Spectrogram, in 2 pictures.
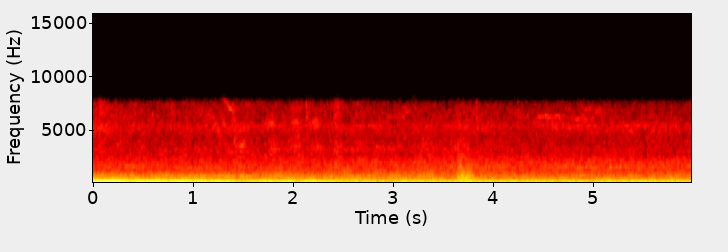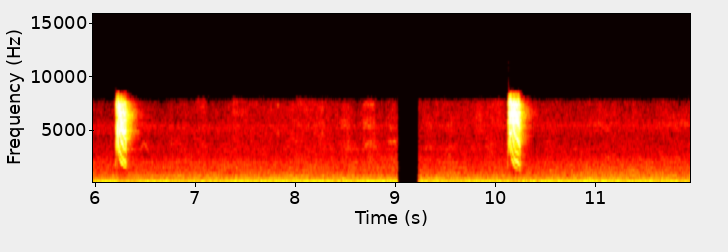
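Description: A female Yellow-bellied Seedeater gives two sharp, high chips about four seconds apart over a quiet background hiss.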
